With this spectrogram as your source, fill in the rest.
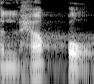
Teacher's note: وهذه القلقلة التي نسمعها هي قلقلة القاف المتطرفة، لأن المدغم لا يقلقل، لو قلقل المدغم لفك الإدغام، فالقاف الأولى لا تقلقل، هي مدغمة.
